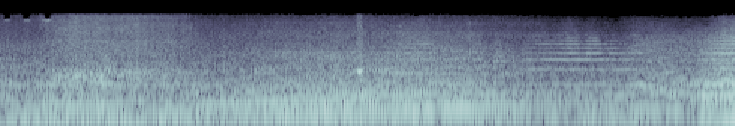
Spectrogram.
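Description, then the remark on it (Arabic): A car engine roars and climbs in pitch as the driver pulls away fast after money is put in the car, a loud, continuous rev that keeps building across the whole stretch. “صابر حط الفلوس في العربيه والسواق ابتدى يتحرك يلا وراهم بسرعه”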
